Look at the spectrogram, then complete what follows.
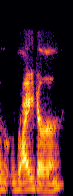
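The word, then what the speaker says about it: Riter: But if you search Heather Ryder and the word anxiety or Heather Ryder and imposter syndrome, you'll find me all over the place.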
